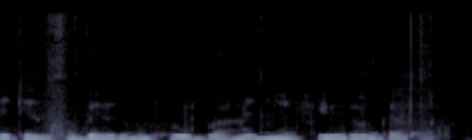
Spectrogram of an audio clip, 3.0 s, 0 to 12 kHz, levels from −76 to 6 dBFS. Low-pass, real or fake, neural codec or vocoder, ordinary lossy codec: 10.8 kHz; fake; codec, 24 kHz, 3 kbps, HILCodec; MP3, 48 kbps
